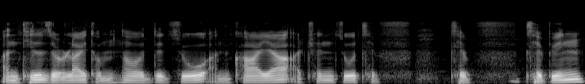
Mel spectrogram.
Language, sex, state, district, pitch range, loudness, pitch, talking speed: Mizo, male, Mizoram, Aizawl, 90-105 Hz, -17 LUFS, 100 Hz, 165 wpm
